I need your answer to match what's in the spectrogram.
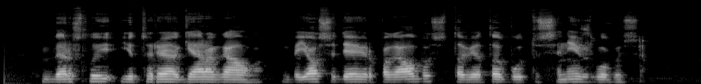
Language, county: Lithuanian, Vilnius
